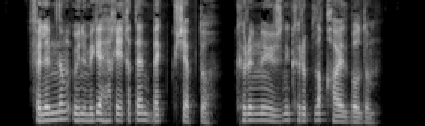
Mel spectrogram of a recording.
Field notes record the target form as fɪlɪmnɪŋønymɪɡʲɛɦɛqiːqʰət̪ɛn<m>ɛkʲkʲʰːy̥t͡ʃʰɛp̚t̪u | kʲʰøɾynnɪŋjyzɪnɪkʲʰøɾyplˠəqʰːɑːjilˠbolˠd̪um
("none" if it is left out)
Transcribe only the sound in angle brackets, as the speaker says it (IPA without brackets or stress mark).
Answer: b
